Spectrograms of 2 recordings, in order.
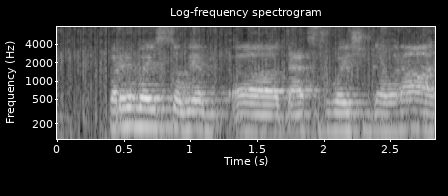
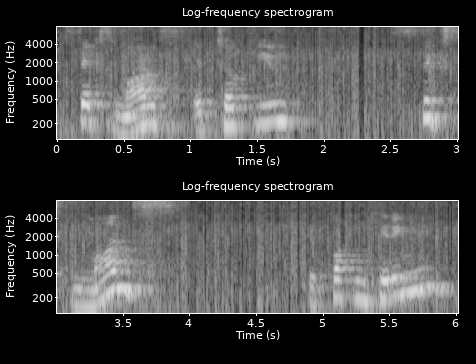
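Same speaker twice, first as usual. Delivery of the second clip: raised-pitch questions of disbelief; incredulous; 5 semitones higher, slower than usual. Real, not acted. Vlogger mocking the slow revenge angle, incredulous high questions. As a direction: ask it as if it can't be true. Disbelief at the six-month wait.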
